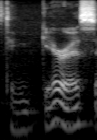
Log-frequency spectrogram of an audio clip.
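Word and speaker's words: Tingiris: it's all working and on the pronunciation of my last name it's to Garris and there's another tutorial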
